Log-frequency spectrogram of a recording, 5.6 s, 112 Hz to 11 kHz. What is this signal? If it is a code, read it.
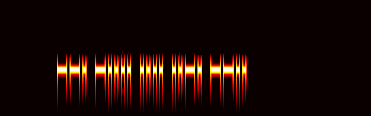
Morse code, heard as a keyed tone, about 25 wpm, 700 Hz. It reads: G6HFZ
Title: DXCC-100 Call Signs - 5 Characters - 25wpm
